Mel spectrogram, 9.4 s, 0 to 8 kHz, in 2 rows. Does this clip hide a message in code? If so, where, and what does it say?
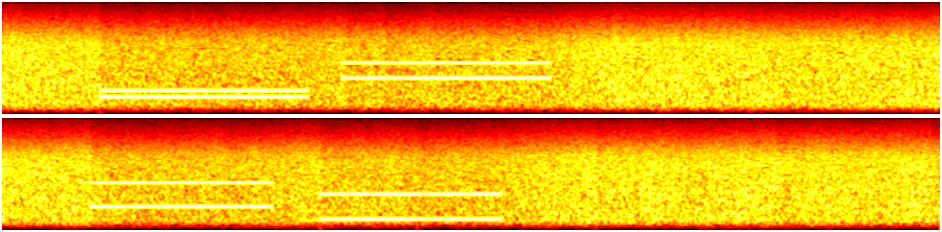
Yes: aircraft SELCAL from 0.5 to 7.2 s, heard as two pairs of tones, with radio static. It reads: EH-MS HR-AM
